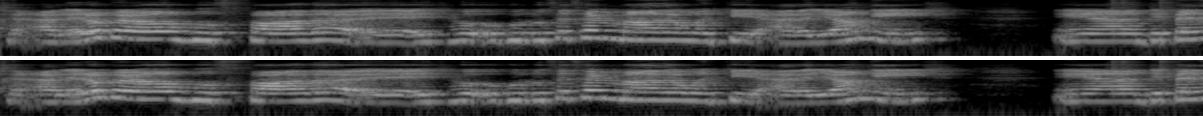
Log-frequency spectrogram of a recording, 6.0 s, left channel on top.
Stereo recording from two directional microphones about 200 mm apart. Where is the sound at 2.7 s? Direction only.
20° left (ahead or behind).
